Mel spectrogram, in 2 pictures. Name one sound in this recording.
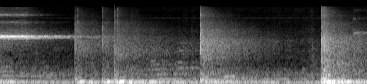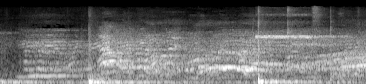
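A volleyball is struck with sharp slaps in an echoing gym.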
